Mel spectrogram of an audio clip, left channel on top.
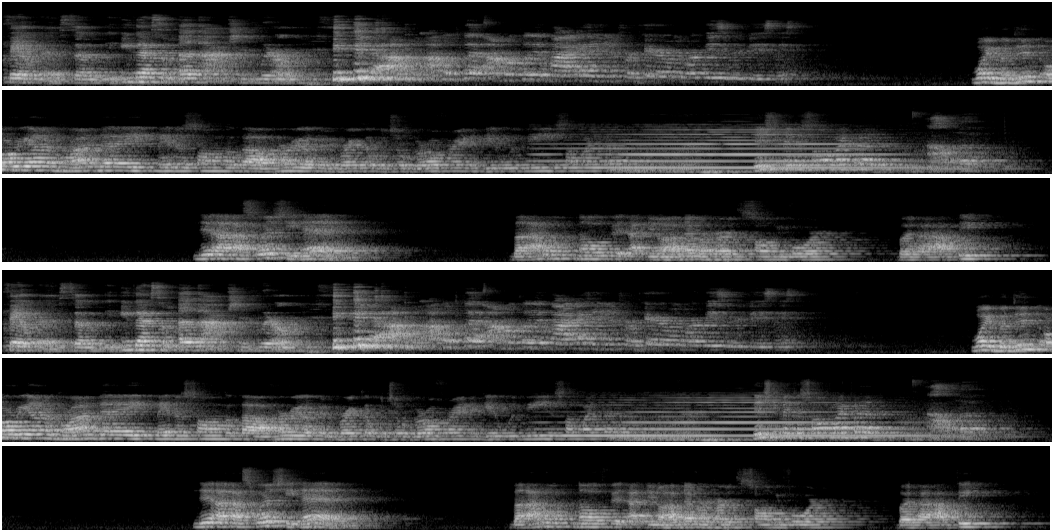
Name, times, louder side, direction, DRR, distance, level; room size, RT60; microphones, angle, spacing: voice 1, 0.1-3.0 3.3-3.6, right 2 dB, 35° right, -6 dB, 0.7 m, -20 dB
voice 2, 3.7-7.9 16.5-17.6 19.4-20.6, equal, ahead, -9 dB, 1.0 m, -27 dB
voice 3, 9.7-16.8 18.0-19.3 22.9-24.4 26.1-29.2 30.0-30.7, right 1 dB, 80° right, -1 dB, 0.6 m, -21 dB
Wind instrument woodwind instrument, 15.7-19.9, equal, 70° left, 0.4 m, -27 dB
3.2 x 2.0 x 3.3 m, 1.2 s
head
